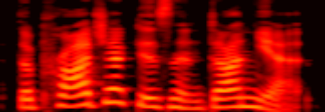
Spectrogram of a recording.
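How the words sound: The pitch falls at the end. It states a fact. "I'm using falling intonation and just stating a fact"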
